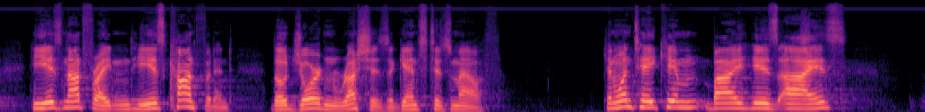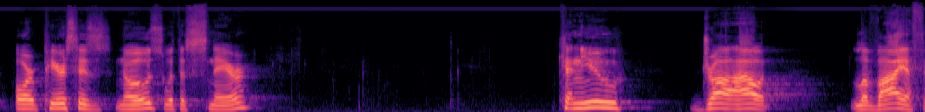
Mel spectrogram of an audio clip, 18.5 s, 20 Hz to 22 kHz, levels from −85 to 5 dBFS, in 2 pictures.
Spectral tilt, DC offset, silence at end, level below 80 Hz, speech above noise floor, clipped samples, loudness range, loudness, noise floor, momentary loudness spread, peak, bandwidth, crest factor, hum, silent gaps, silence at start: -5.5 dB/octave; under 0.1%; 0 s; -70 dBFS; 42 dB; under 0.1%; 6 LU; -19 LUFS; -60 dBFS; 11 LU; -2 dBFS; 19 kHz; 18 dB; none; none; 0.35 s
